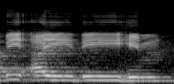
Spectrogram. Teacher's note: یہاں پر ای جلدی پڑھا جائے گا کیونکہ یہ یالین ہے، یا ساکن سے پہلے حرف کے اوپر زبر آیا ہے تو یہ یالین ہوگا اور یالین کو جلدی پڑھتے ہیں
